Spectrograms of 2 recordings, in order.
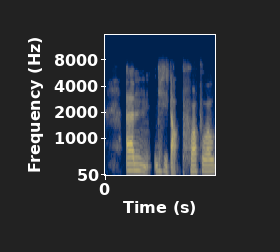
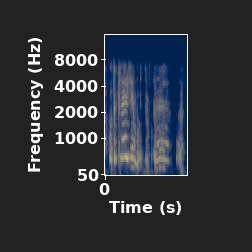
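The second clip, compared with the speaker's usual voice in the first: sudden remembering; 3 dB quieter than usual. Real, not acted.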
